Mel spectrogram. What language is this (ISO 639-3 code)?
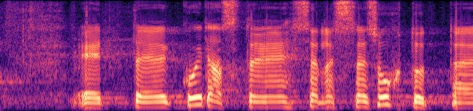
est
